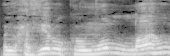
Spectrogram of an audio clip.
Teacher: لام اسم الجلالة سبقت بضم فهي مفخمة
